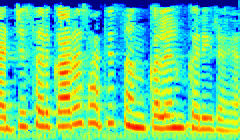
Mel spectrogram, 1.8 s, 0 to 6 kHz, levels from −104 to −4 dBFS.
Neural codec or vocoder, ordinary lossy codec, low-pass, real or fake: none; none; 5.4 kHz; real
